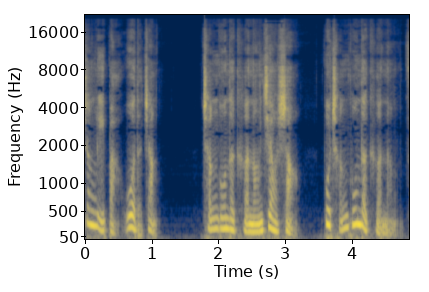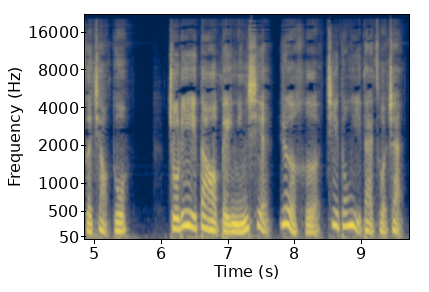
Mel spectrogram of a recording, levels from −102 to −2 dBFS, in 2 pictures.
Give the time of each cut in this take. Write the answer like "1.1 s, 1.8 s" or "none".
5.9 s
